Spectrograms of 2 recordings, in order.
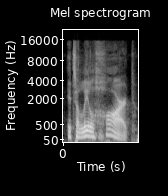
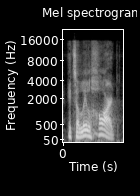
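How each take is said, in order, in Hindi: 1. Little एक ही अक्षर में छोटा होकर lil बन जाता है। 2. Little एक ही अक्षर में छोटा होकर lil बन जाता है।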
